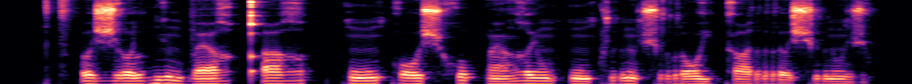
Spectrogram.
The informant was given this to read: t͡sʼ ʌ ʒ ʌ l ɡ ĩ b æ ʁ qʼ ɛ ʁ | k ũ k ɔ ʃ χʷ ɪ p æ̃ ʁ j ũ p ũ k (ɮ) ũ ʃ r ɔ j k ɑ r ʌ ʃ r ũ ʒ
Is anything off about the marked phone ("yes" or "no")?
yes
